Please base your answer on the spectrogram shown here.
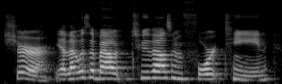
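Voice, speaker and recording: A woman's voice: high voice, measured pace, bright, forceful tone. A woman speaking as an interview guest, recounting her experiences in a casual, conversational way. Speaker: podcast guest, online seller.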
